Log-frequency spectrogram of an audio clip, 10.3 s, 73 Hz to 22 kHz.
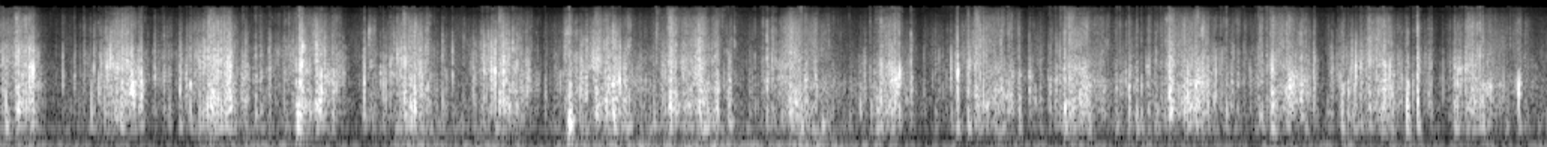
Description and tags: Snow footsteps 2
Two people walking on road with frozen snow.
Scottish Borders 2009
Sony ECM MS907 and Edirol R-09HR
Christmas, December, hiking, ice, Scotland, snow, wild, wilderness, winter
